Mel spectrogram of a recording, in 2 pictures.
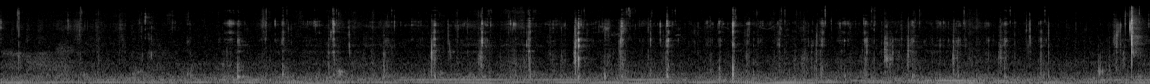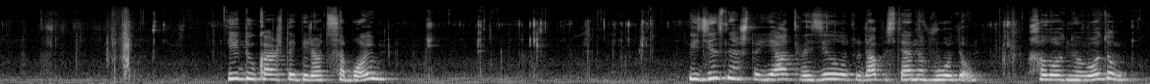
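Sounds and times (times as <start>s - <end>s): person biting and chewing croissant: 0.0s - 13.7s, 15.7s - 18.4s, 21.4s - 21.8s
steady low hum: 0.0s - 23.0s.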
